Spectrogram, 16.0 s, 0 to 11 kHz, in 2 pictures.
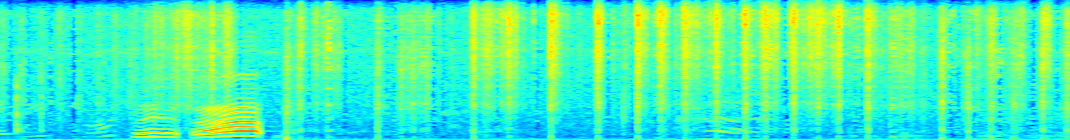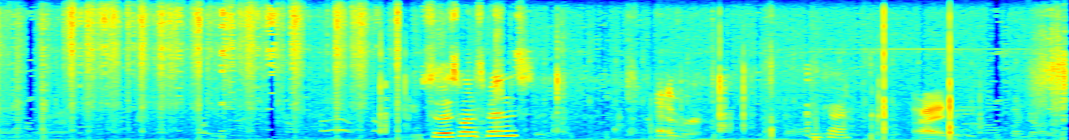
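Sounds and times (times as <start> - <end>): firework crackling: 0.4 - 11.4.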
